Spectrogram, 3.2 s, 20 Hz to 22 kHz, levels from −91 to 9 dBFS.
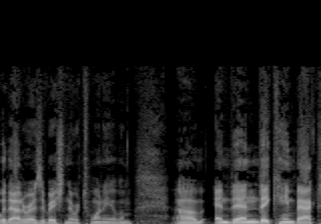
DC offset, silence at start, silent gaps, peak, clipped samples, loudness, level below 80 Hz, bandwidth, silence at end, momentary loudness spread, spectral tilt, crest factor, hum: under 0.1%; 0 s; none; -10 dBFS; under 0.1%; -26 LUFS; -56 dBFS; 15.5 kHz; 0 s; 14 LU; -5.5 dB/octave; 16 dB; none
